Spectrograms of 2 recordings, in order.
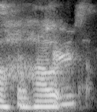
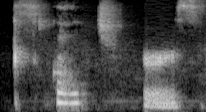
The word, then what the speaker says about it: sculptures: So Sculptures. how do we pronounce this? Sculptures. Sculptures. Sculptures. I'm typing the syllables. Skull. Sculptures. Sculpture. Sculptures. Yes, it's two syllables.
